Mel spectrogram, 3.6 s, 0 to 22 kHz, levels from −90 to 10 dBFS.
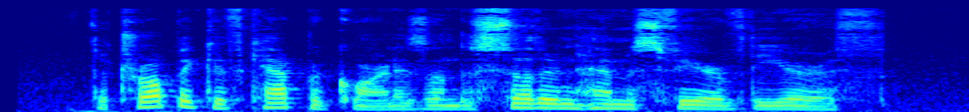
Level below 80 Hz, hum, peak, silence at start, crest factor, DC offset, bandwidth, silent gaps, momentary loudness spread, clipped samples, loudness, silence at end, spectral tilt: -78 dBFS; none; -18 dBFS; 0.3 s; 20 dB; under 0.1%; 16.5 kHz; none; 14 LU; under 0.1%; -38 LUFS; 0.35 s; -4 dB/octave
